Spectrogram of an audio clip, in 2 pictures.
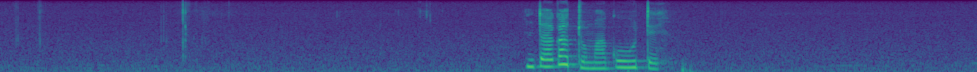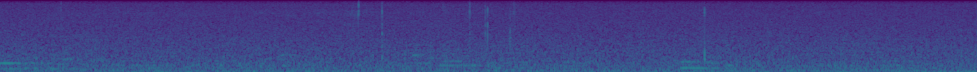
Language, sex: Xhosa, female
